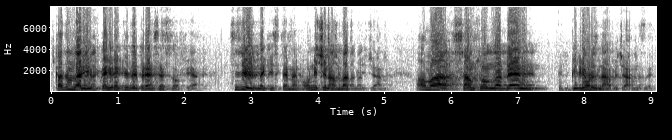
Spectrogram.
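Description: An actor playing a smug, condescending villain nobleman in a dubbed historical film, theatrical and measured. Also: mid-range voice, big pitch swings, a little mellow, far from the mic, lo-fi sound. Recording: echoey old film dub with music.

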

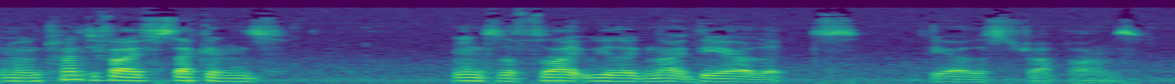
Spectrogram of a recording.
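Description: An animated but unhurried young gamer, Hungarian as his first language, narrates a rocket launch in a game from his small room at home. His lowish voice is mellow, with a little hiss or hum in the background, and he rambles, corrects himself and chuckles as he goes.

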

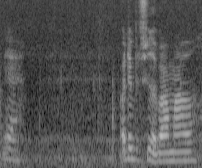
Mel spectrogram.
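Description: Woman in her thirties, from Denmark, fairly low voice, hesitant and thoughtful, faint hiss behind. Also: fairly even intonation. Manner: thoughtful, many hesitations and fillers. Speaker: interviewee, liveaboard sailor. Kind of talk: casual interview. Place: small boat cabin, indoors.

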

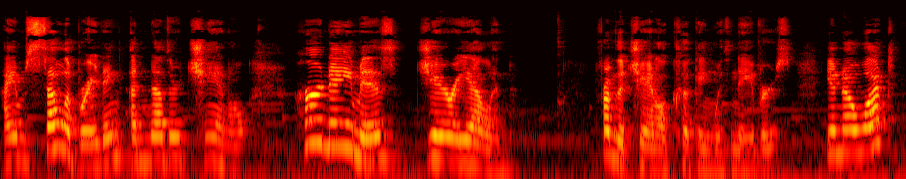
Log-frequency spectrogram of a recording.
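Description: A man in his thirties hosting a casual home cooking video in his kitchen, with animated, gushing exclamations. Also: sits high, a little slow, soft background music. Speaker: cooking channel host. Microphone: camera at close range.

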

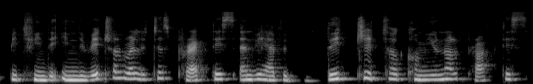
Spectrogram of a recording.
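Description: Speaking from home over a video call, a guest researcher from Switzerland explains her academic work in a presentation. She is in her forties, has a Swiss German accent, and her mellow voice is medium-pitched, recorded through her computer's microphone.

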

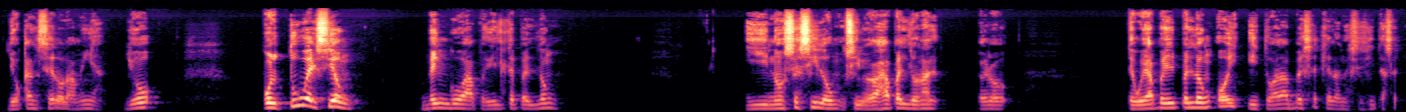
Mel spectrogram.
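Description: Man, raised gravelly voice, earnest interview guest recounting his story. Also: a little high, a little slow, long pauses, darkish tone. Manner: earnest storytelling, quoting himself in dialogue. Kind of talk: personal testimony in interview.

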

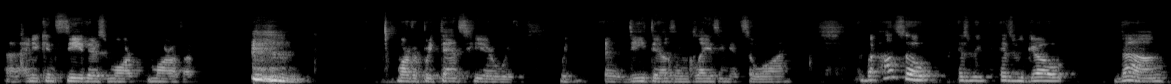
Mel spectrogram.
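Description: A man with a medium-pitched voice leads an informal virtual walking tour as an architectural guide, thinking aloud and frequently correcting himself mid-explanation. The audio quality is poor.

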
